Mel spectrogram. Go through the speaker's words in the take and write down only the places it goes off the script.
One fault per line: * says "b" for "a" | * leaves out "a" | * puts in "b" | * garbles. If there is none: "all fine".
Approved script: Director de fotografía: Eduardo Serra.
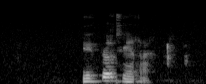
* leaves out "de fotografía Eduardo"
